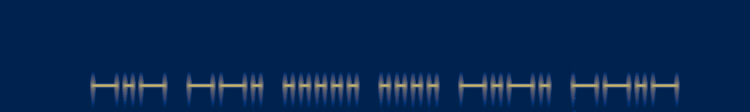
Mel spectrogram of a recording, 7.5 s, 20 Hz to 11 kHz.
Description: Morse code, heard as a keyed tone, about 15 wpm, 700 Hz. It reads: KG5HCQ
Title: USA Call Signs - 6 Characters - Repeated 2x - 15wpm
